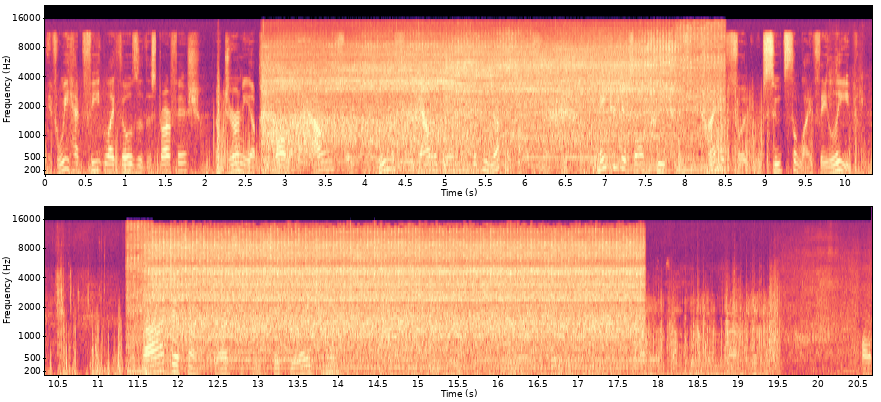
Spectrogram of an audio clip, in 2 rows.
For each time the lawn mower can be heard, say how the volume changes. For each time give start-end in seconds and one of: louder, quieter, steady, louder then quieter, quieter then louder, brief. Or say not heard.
2.6-8.6 steady
11.3-17.9 steady.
